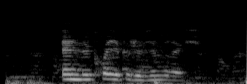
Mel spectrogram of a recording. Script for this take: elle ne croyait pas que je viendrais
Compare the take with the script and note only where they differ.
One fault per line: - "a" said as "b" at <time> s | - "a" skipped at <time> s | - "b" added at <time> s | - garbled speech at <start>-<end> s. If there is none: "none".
- "pas" skipped at 1.2 s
